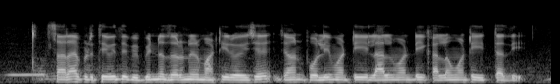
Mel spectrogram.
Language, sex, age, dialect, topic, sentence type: Bengali, male, 18-24, Standard Colloquial, agriculture, statement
